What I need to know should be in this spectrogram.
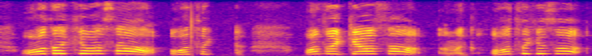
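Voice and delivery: high-pitched put-on voice; high, hesitant stab at someone's voice; attempted impression. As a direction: try the mimicry out in a high register. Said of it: "うん、難しいな".

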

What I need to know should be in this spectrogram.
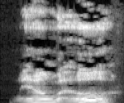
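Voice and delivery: lightly grumbled concession; mildly gruff royal grumble; grumbling. A narrator's reading. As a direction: grumble as a king giving way. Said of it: "grumbled the king".

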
